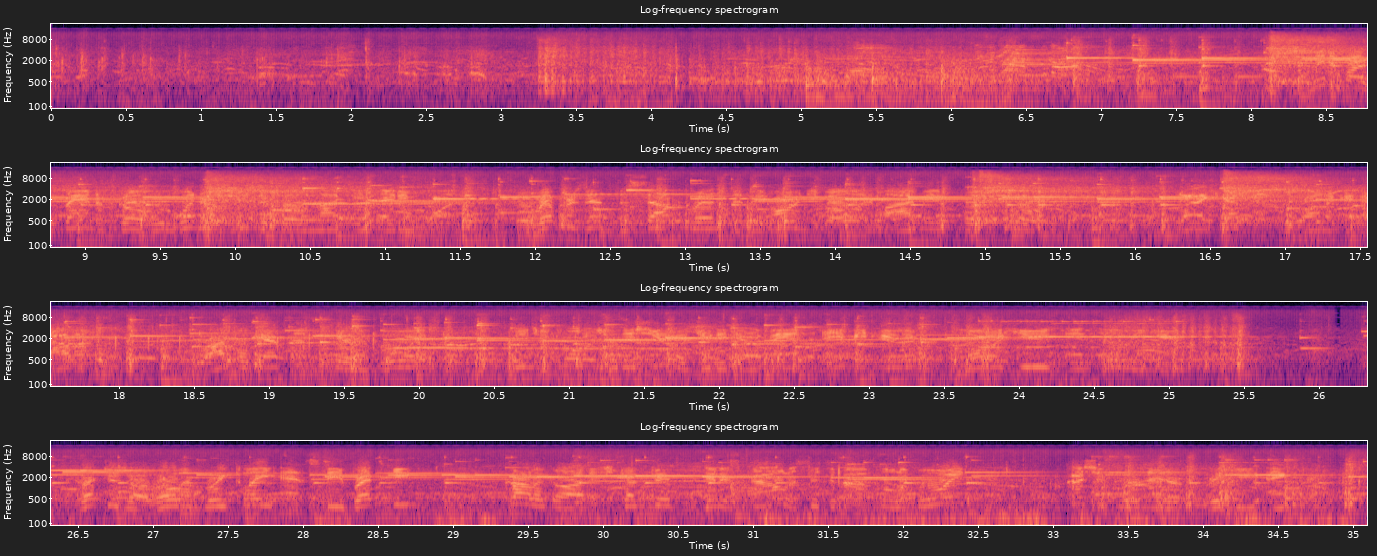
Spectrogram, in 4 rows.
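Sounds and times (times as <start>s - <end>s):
spectators' voices: 0.0s - 25.7s
marching band playing: 3.2s - 35.0s.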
